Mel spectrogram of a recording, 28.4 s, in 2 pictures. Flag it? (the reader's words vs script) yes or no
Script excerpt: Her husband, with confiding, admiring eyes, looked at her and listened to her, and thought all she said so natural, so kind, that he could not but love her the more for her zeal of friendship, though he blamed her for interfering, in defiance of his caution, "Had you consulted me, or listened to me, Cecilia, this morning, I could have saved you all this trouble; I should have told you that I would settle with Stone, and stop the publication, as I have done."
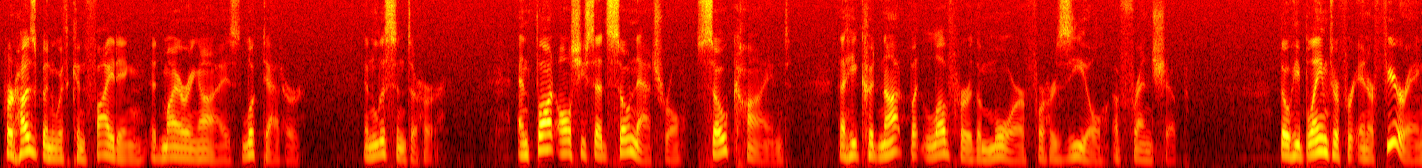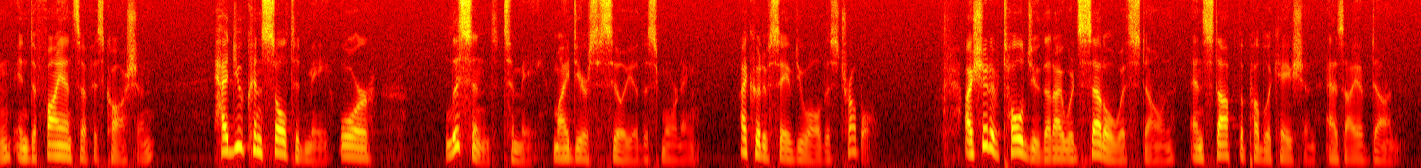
yes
